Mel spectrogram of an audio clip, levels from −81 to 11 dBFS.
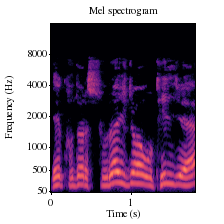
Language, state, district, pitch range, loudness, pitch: Surjapuri, Bihar, Kishanganj, 175-210 Hz, -20 LUFS, 190 Hz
